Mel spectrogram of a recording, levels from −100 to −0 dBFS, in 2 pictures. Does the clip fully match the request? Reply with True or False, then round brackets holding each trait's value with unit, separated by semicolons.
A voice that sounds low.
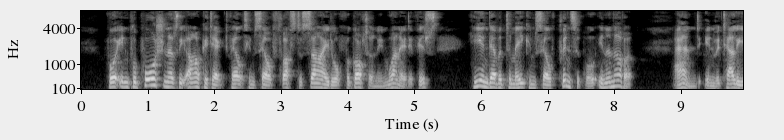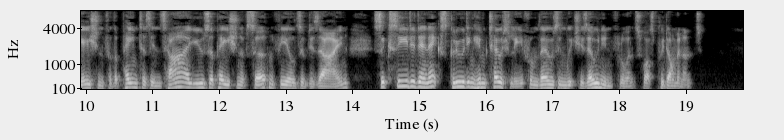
False (145 Hz)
